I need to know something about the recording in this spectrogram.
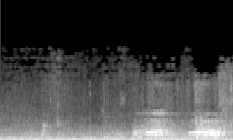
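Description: A young woman speaks calmly close to the microphone.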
